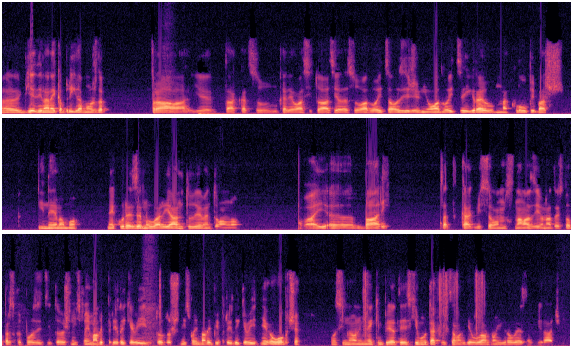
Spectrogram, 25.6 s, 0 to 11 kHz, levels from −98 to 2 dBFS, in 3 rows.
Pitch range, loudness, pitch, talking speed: 80-85 Hz, -16 LUFS, 85 Hz, 160 wpm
